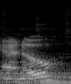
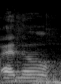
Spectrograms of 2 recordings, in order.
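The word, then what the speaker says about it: An Oa: Ardbeg Anno. – Oh, Anno. I'm glad you said it because I always mispronounce it.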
